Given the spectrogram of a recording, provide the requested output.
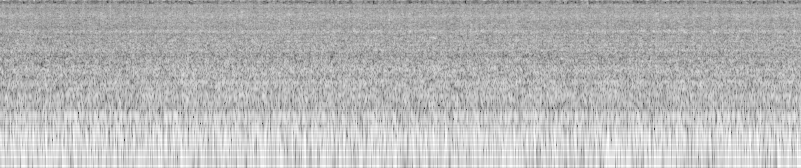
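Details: Chevy Suburban, hot engine, just after radiator replacement and coolant refill: smooth steady idle with even low drone, no knocks, ticks or surging; no leaks, running fine.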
